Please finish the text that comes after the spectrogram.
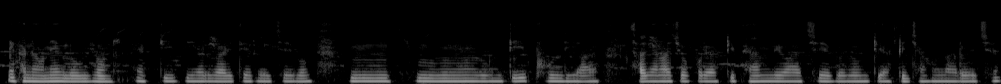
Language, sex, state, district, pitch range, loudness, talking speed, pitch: Bengali, male, West Bengal, Purulia, 140-145 Hz, -36 LUFS, 150 wpm, 140 Hz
